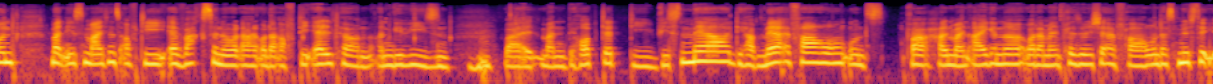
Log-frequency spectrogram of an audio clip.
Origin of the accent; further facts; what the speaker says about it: Togo; moved away as an adult; now in Baden-Baden, Germany; Ich habe eigentlich meine Heimat in Togo mein Abitur gemacht.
